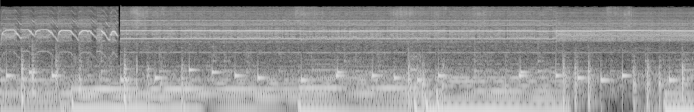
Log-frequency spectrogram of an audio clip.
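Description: Background electronic music with a steady bass line and a quick repeating melody, with a high steady tone held through most of it.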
